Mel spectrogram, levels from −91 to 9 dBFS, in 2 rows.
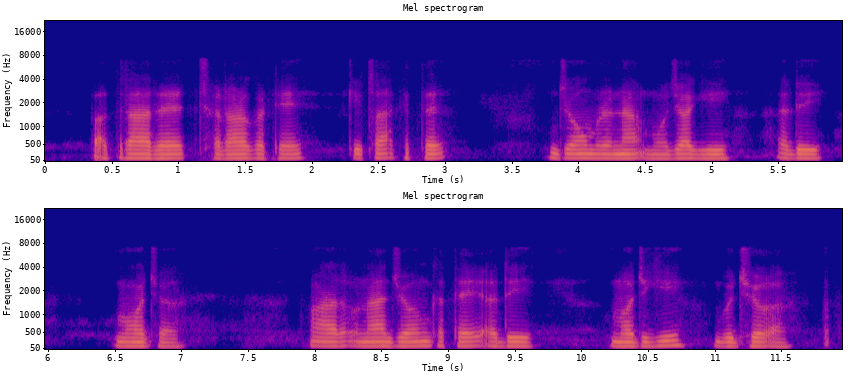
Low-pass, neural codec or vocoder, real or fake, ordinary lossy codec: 7.2 kHz; codec, 16 kHz in and 24 kHz out, 0.9 kbps, LongCat-Audio-Codec, four codebook decoder; fake; Opus, 24 kbps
